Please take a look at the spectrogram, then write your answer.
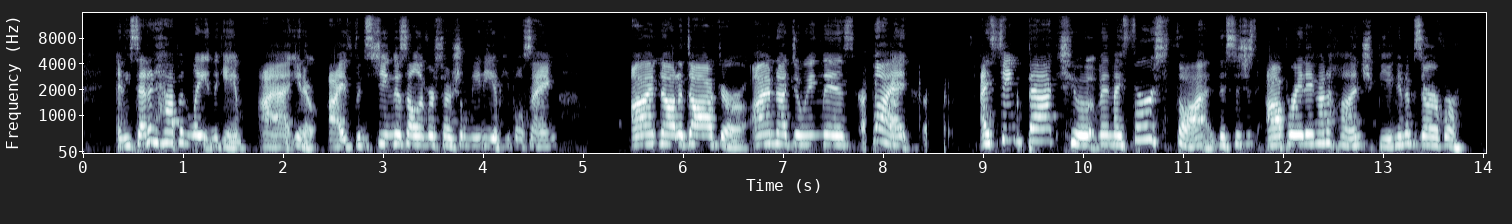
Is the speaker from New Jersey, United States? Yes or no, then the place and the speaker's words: no; Buffalo, New York, United States; And I said, this is nothing, I'm from Buffalo.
